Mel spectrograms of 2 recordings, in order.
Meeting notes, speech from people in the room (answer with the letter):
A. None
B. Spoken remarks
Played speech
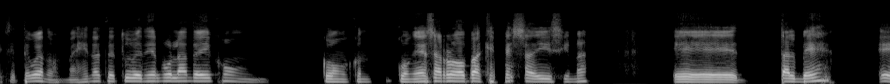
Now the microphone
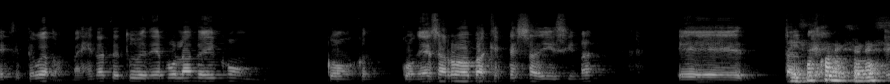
B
